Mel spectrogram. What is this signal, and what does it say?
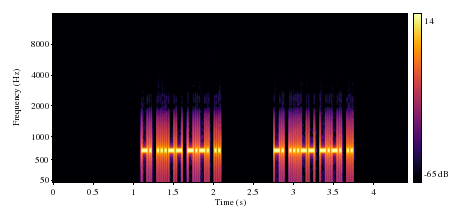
Morse code, heard as a keyed tone, about 50 wpm, 700 Hz. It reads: N3CI N3CI
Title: Easy Call Signs Repeated 2x - 50wpm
